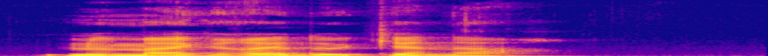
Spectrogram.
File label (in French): Le magret de canard, French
